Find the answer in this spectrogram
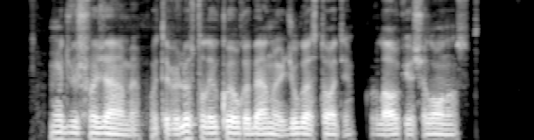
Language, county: Lithuanian, Vilnius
